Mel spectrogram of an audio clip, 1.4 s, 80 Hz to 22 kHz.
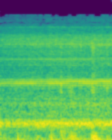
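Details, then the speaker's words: Wayne PC4 1/2 HP pump on variable speed, turned down, filling snowmelt loops with propylene glycol as the last loop valve is closed: steady whine wavers and changes pitch as flow stops; the pump is deadheading. "pitch change. If it's on high, you can hear it change. It's basically deadheading."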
